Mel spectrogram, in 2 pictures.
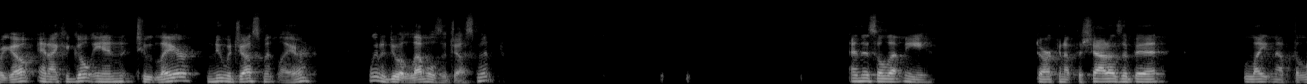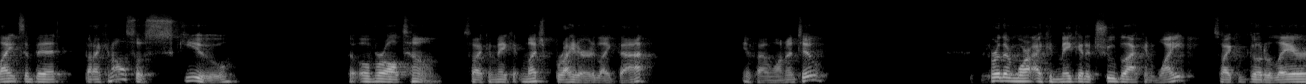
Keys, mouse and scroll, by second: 1.6-6.2 drag, 7.6 click, 12.2 click, 13.2 click, 16.7 F15, 22.5 click, 25.5 click.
